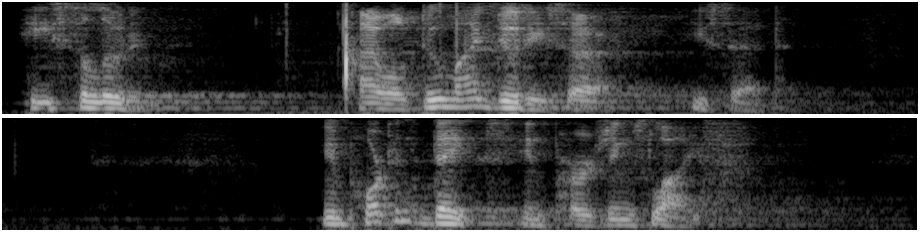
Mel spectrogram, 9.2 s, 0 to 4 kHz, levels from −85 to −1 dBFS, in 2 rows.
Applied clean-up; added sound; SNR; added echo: none; Camera; 0 dB; reverberation time 1.4 s.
